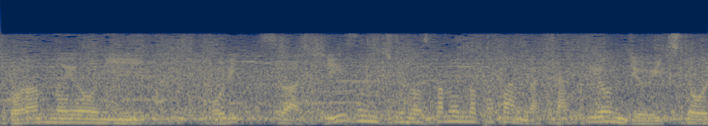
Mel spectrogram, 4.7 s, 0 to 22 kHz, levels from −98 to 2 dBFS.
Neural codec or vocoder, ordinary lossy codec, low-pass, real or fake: none; none; 7.2 kHz; real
